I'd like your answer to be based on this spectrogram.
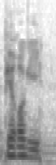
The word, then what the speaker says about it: Pirogi: Ja, Pirogi. Nee, aber mit E hin. Nee, ist aber wie ein I ausgesprochen.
